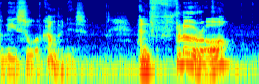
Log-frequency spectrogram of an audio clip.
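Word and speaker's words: Fluor: And Fluror, which is spelled like flower but like a dyslexic would spell it, um is a example of a company that's made a few slips.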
